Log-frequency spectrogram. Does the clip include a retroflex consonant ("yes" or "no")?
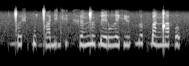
no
